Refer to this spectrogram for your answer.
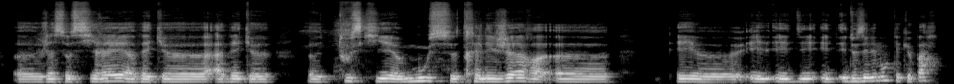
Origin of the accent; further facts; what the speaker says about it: France; en tant que français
